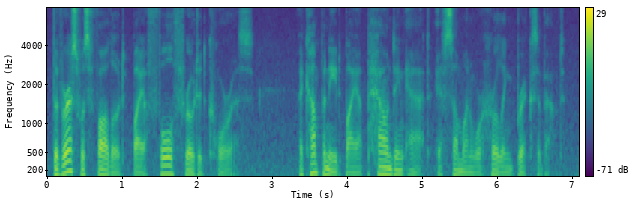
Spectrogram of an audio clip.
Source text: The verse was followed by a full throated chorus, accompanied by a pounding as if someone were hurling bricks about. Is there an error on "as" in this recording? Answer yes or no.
yes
